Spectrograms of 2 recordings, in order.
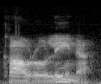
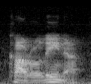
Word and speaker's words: Carolina: If you want to say Carolina, it's pronounced Carolina. Carolina. And I've highlighted this li because this is where you get something called the stress.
